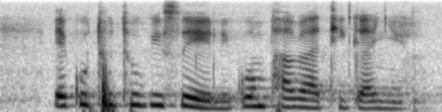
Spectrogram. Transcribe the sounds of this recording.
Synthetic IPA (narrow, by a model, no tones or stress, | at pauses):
ek̬utʰutʰuk̬isenik̬om̩pʰak̬atʰik̬aːɲɛ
